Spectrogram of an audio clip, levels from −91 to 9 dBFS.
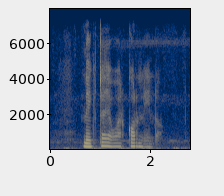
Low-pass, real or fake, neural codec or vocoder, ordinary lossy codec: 7.2 kHz; real; none; none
